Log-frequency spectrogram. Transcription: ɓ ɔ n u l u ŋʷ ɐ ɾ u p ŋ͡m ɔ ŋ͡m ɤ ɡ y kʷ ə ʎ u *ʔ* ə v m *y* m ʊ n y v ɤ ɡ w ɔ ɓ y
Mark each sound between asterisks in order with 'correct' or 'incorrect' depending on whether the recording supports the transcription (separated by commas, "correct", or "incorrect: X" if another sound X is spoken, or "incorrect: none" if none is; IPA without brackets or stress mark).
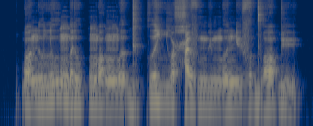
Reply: incorrect: ħ, correct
